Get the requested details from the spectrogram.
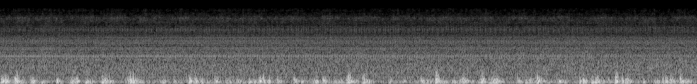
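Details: SmartComfort heat pump running: steady hum with a faint high tone and soft low thumps repeating several times a second, a weird noise every few seconds; source unclear.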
